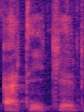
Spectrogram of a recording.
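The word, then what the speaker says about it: etiquette: ई टी आई एटीकेट अब जैसे मैंने क्यू कहा क्यू के बाद जो यू है ये साइलेंट है तो एटीकेट यू साइलेंट हो गया क्या बना एटीकेट और जब एटिकेट आपके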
